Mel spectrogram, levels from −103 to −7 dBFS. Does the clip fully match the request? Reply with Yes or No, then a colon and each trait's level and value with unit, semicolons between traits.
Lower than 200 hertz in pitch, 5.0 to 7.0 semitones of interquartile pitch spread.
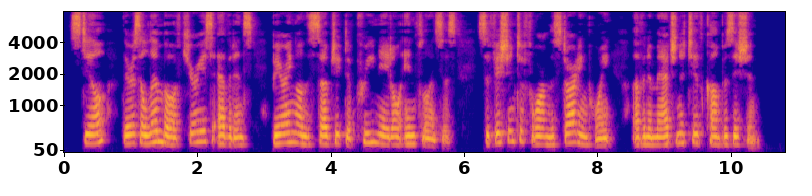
No: medium, 185 Hz; average, 3.3 semitones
